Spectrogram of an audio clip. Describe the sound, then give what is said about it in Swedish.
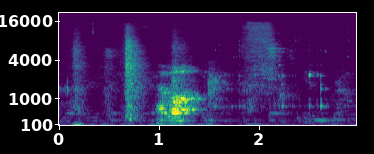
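Water splashes and trickles into a glass in a few short bursts, with faint clinks and dripping sounds in between. “Och nu hämtar du ett glas vatten till dig själv.”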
